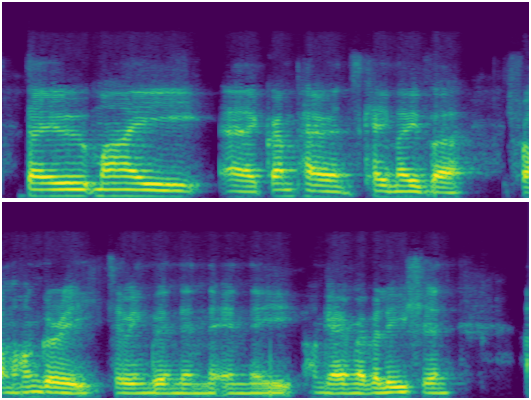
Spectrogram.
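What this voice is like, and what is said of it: English Nottingham accent. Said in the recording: “you've got a nice English accent there... Nottingham accent”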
